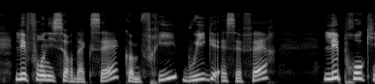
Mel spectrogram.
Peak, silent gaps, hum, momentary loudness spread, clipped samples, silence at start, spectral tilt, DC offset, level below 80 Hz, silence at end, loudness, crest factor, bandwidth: -6 dBFS; none; none; 7 LU; under 0.1%; 0 s; -4 dB/octave; under 0.1%; -60 dBFS; 0 s; -24 LUFS; 18 dB; 12 kHz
